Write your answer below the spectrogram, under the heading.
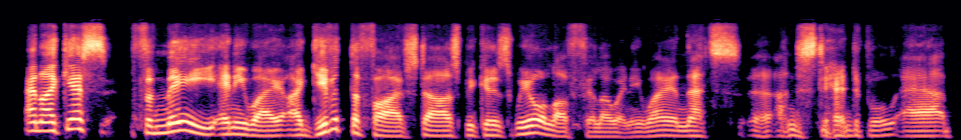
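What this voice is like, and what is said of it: Non-local accent. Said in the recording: “as you probably can tell from the accent, not being from around here”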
